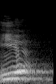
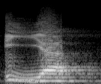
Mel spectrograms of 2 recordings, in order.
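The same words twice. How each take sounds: First: The y sound is short. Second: The y sound is held long. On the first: The speaker calls it wrong. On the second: The speaker calls it right.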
